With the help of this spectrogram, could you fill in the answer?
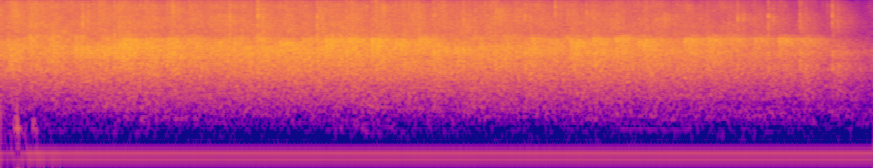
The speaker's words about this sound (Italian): Applausi.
